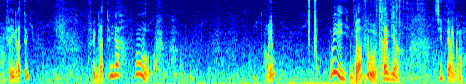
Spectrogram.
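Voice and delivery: high cooing praise with whispers; talking to a dog. Real, not acted. Handler praising dog Orion.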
